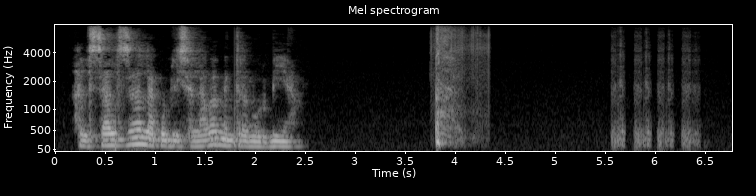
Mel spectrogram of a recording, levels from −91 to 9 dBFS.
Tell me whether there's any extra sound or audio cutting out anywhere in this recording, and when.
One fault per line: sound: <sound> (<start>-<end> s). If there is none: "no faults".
sound: cough (3.8-4.4 s)
sound: laugh (5.6-6.5 s)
